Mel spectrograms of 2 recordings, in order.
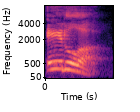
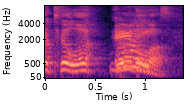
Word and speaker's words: Attila: because he would always say his name is Adela not Attila and one of my absolute favorites has always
